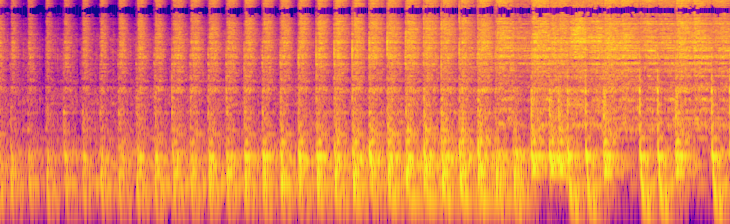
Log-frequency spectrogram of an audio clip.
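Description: Mixed song playback: a live drum kit plays a fast, even beat with bass under it, coming in suddenly at the start. The top end gets brighter about eight seconds in.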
